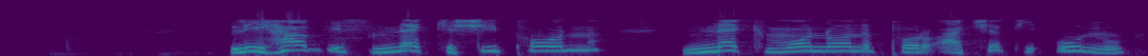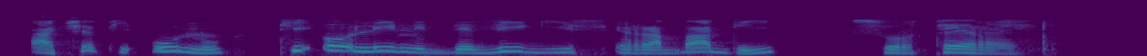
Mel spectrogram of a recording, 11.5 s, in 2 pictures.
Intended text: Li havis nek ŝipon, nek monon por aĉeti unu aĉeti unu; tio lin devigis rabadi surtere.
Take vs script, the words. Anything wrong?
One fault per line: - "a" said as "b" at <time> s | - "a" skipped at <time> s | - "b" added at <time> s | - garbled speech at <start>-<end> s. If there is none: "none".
none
